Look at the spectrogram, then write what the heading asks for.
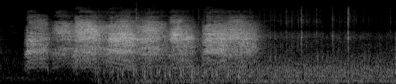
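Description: A Eurasian jay in a forest gives a harsh, rasping alarm call in a few loud, close screeches run together over about two seconds, then fades into quiet woodland ambience.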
